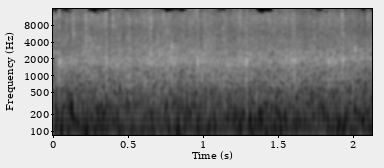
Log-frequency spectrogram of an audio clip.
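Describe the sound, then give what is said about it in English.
A crowd claps steadily, a dense wash of many hands patting at once, sustained at an even loudness with no voices standing out. “Give him a hand.”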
